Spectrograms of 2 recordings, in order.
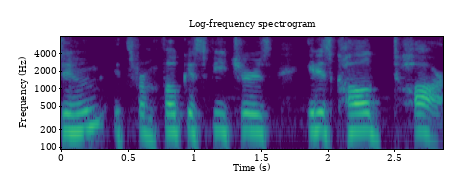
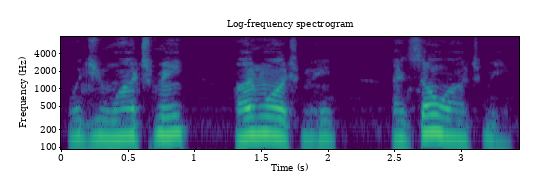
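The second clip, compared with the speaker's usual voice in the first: lower, creepy serial killer voice, badly done; Buffalo Bill voice; 5 semitones lower than usual. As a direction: do a terrible creepy killer purr. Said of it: "That's my terrible Buffalo Bill accent".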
